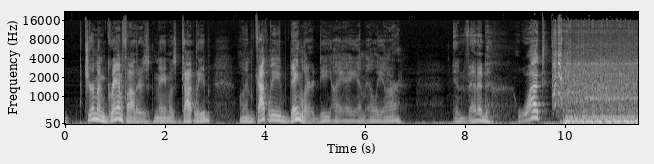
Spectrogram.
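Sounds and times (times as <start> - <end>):
speech: 0.4 - 6.8, 7.8 - 10.4
motorcycle engine idling: 9.8 - 11.4.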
